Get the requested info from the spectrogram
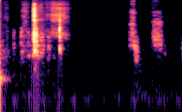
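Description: Scissors cutting through a sheet of paper: a few short, crisp snips with pauses between them.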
